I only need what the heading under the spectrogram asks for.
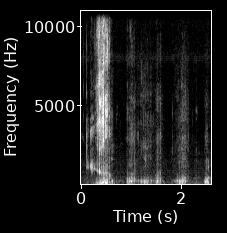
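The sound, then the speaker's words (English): A sharp, bright crunch as someone bites into a potato chip, followed by several softer, rhythmic chewing crunches at a steady pace, with no talking. “I hope I won't die eating this.”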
